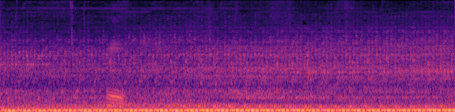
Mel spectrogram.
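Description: A used single-cab pickup truck's engine idles close by with a steady, low, even rumble; a brief voice is heard faintly once.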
